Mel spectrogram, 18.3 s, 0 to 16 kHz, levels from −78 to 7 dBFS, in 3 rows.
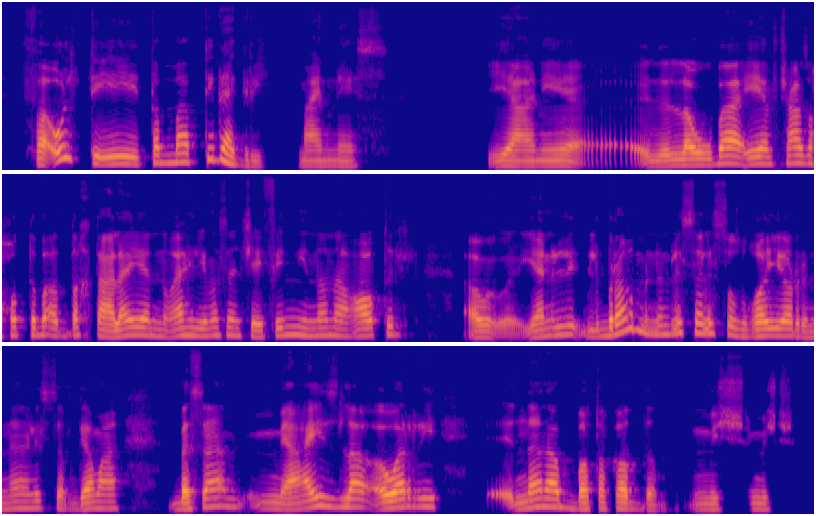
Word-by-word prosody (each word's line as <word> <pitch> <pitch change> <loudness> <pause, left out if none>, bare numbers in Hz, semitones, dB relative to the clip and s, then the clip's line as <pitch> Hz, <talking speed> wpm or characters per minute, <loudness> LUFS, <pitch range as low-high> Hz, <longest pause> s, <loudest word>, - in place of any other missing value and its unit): فقُلت 270 -5 +2
إيه، 150 -1 +1
طَب 175 0 0
ما 190 +1 +2
أبتدي 235 +4 +1
أجري 110 -7 -5 0.2
مع 110 0 -3
الناس، 110 -1 -10 0.7
يعني 115 0 -1 0.4
ل 115 +4 -1
لو 135 +1 +5
بقى 165 +2 +5
إيه 155 +3 +2
مش 155 +1 -9
عايز 170 0 +1
أحُط 170 0 -2
بقى 175 -1 0
الضغط 160 0 -5
عليَّ 150 +5 +4
إنه 145 -3 -5
أهلي 160 -1 -1
مثلًا 170 0 -4
شايفينّي 160 +4 -3
إن 160 0 -5
أنا 165 -1 -2
عاطل 160 +4 -1 0.5
أو 130 0 +1
و - - -4
يعني 145 +5 -3
ل 180 -5 -4
ل 140 - -5
برغم 240 - +3
إن - - -4
أنا 190 - -4
لسه 225 -1 -1
لسه 210 -4 -2
صغيّر، 155 0 +2
إن 130 +2 -8
أنا 150 +1 -4
لسه 150 0 -6
في - - -14
جامعة، 145 +2 0 0.4
بس 130 +4 +3
أنا 180 0 -1
م 135 -2 -5
عايز 175 +9 +2
لا 175 -2 +2
أورّي 175 +4 +5 0.5
إن 270 - -2
أنا 175 +1 +5
باتقدّم 135 -6 0 0.2
مش 120 +1 -9
مش 125 0 -9
155 Hz, 175 wpm, -23 LUFS, 135-175 Hz, 0.7 s, لو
